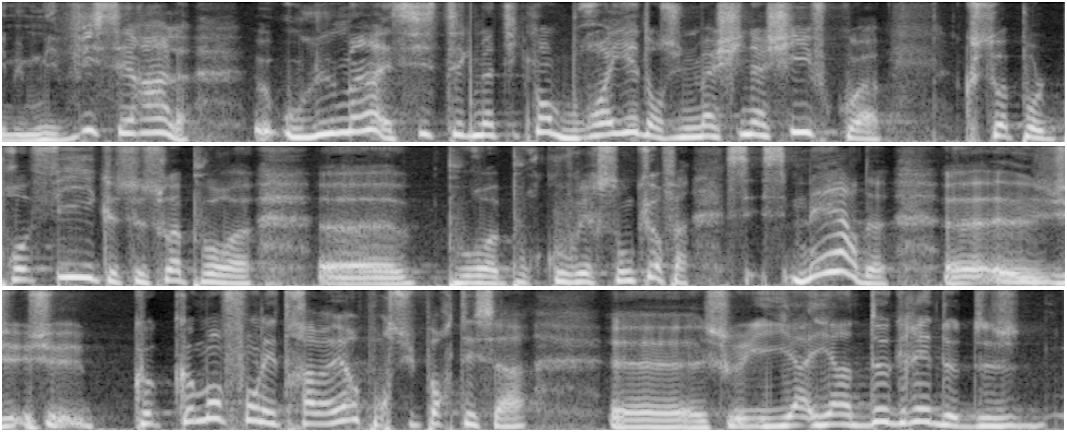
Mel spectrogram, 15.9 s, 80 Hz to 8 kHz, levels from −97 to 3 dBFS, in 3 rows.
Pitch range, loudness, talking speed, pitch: 160-255 Hz, -13 LUFS, 205 wpm, 195 Hz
